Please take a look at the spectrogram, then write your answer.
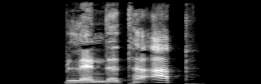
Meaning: inflection of abblenden: 1. first/third-person singular preterite 2. first/third-person singular subjunctive II
- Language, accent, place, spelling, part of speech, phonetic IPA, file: German, Germany, Berlin, blendete ab, verb, [ˌblɛndətə ˈap], De-blendete ab.ogg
